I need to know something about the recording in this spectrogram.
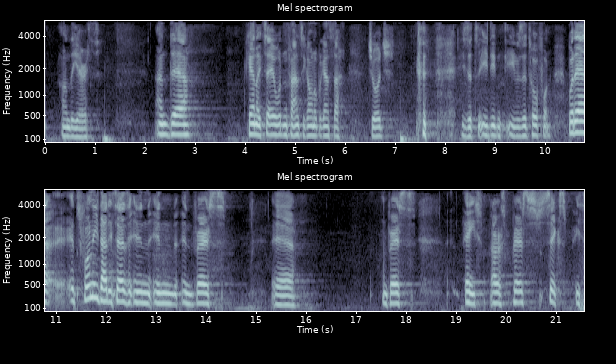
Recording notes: Recorded live in Liberty Church on 29 January 2023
